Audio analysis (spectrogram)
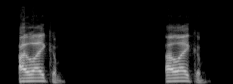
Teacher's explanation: The word him, many times the H sound is canceled.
